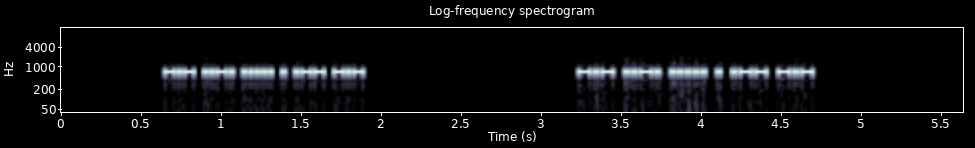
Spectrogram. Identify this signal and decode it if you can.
Morse code, heard as a keyed tone, about 59 wpm, 700 Hz. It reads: KF5EWK KF5EWK
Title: Speed Racing - USA 2x3 Call Signs 50wpm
